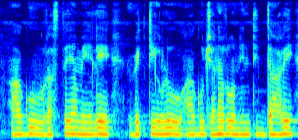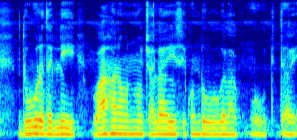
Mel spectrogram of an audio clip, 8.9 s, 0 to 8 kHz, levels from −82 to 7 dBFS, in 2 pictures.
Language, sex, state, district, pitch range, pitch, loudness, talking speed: Kannada, male, Karnataka, Bellary, 130-140 Hz, 135 Hz, -20 LUFS, 80 wpm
